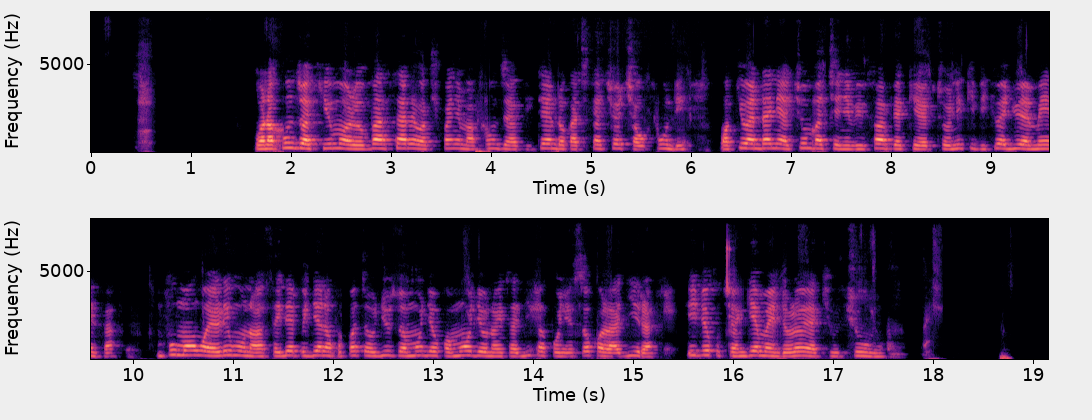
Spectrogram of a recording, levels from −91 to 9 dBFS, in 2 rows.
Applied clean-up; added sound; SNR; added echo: neural mask model Resemble Enhance denoiser.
